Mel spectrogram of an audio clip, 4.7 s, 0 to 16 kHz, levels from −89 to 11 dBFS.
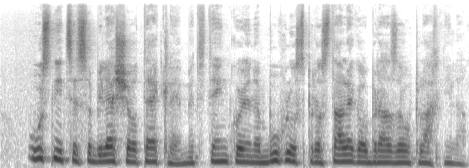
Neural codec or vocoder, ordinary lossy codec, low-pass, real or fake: none; none; 14.4 kHz; real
